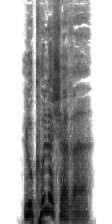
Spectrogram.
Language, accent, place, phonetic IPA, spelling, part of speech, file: German, Germany, Berlin, [luˈkʊlɪʃəʁə], lukullischere, adjective, De-lukullischere.ogg
- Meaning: inflection of lukullisch: 1. strong/mixed nominative/accusative feminine singular comparative degree 2. strong nominative/accusative plural comparative degree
